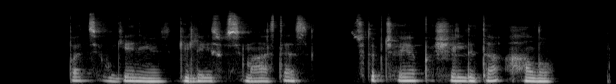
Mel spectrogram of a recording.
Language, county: Lithuanian, Vilnius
